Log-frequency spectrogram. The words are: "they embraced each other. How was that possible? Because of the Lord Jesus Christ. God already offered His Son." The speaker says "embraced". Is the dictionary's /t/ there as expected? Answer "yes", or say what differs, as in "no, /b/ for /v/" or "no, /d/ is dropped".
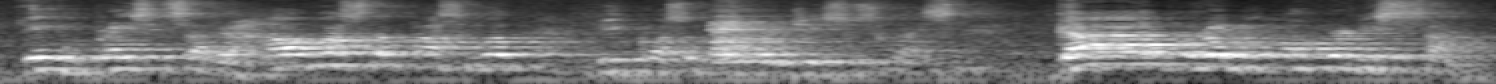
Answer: no, /t/ is dropped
